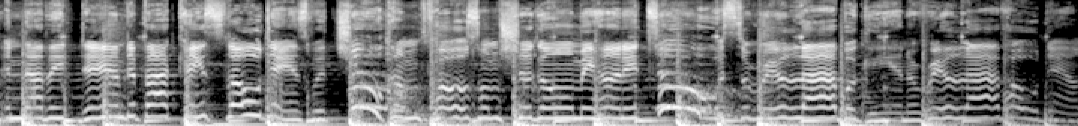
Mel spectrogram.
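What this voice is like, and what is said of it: Singing with a country accent. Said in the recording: “her voice singing with a country accent”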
